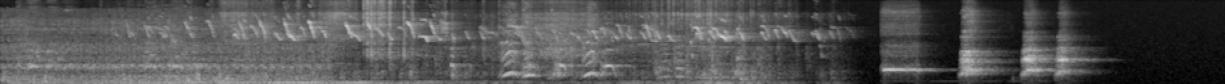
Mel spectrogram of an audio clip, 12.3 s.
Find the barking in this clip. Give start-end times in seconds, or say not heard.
0.1-2.1, 4.5-6.3, 8.8-10.8.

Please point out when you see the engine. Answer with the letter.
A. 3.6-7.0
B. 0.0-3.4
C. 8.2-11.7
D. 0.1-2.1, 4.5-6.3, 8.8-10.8
B.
